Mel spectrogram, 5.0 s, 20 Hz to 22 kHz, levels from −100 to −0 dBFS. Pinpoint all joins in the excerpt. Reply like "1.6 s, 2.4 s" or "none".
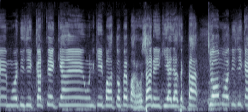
4.1 s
